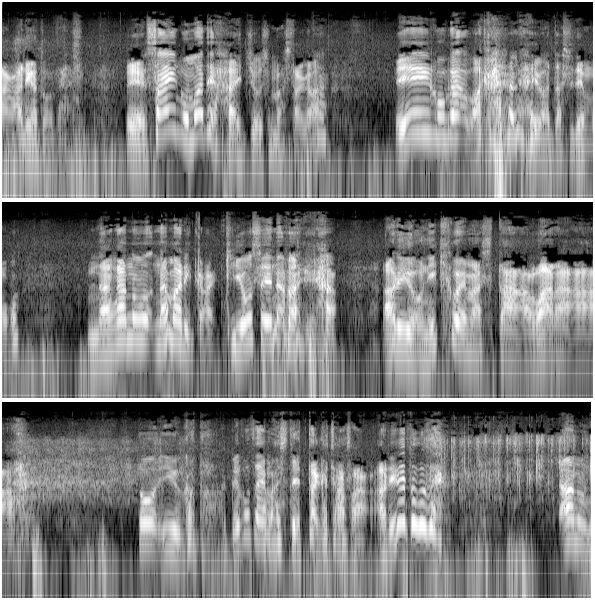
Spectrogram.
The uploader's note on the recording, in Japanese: 朝ラン19℃。雨の中での収録。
